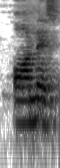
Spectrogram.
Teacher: We say honest because H is silent. So though this word begins with H, the first sound that comes out of a mouth is of O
